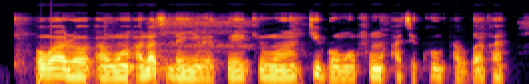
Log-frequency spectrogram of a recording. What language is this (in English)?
Yoruba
